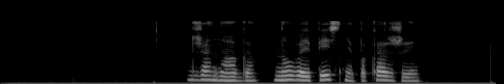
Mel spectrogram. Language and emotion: Russian, neutral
